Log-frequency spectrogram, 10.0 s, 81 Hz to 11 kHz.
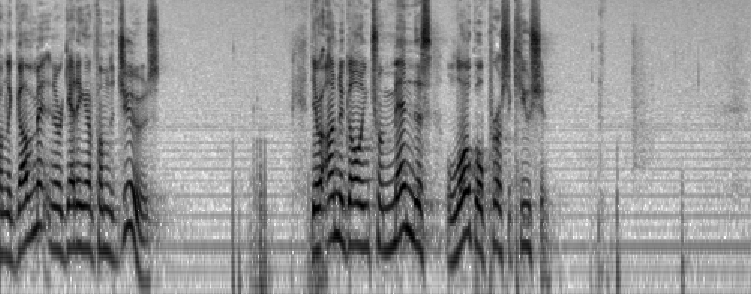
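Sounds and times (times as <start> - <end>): sound system hum: 0.0 - 10.0.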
